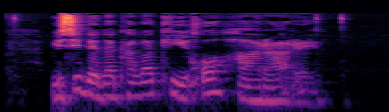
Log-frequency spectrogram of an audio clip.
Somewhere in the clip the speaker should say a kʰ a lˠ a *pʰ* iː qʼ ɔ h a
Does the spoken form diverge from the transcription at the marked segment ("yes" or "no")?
yes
